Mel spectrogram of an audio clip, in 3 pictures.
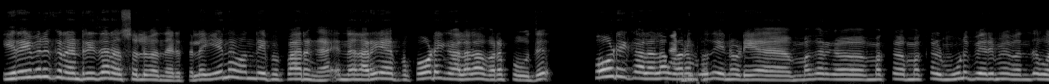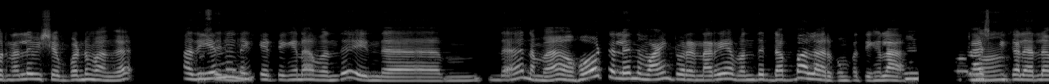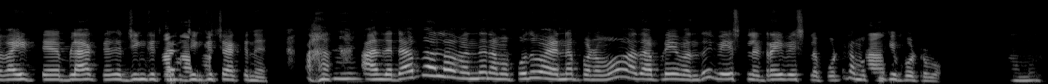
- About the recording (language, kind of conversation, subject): Tamil, podcast, பணமும் புகழும் இல்லாமலேயே அர்த்தம் கிடைக்குமா?
- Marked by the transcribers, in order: snort; unintelligible speech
